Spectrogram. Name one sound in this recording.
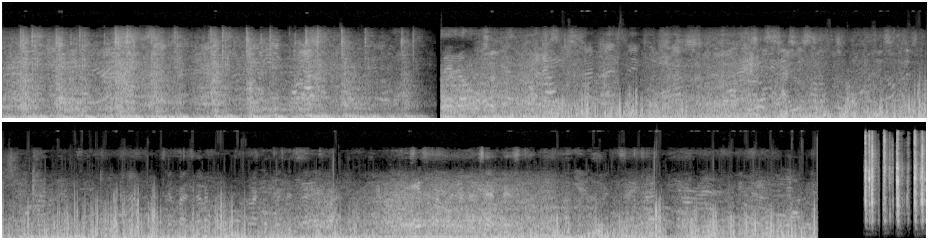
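A crowd chatters outdoors on a busy street.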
